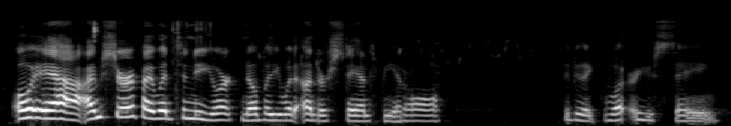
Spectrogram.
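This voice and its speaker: A woman speaks in a Utah accent with lively intonation. Her loudness swings widely. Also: medium pitch for a woman, moderate pace. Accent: Utah accent, slurs words together. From US West, Utah (Salt Lake City). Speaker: video game streamer. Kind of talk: live gameplay commentary. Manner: words run together; animated.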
